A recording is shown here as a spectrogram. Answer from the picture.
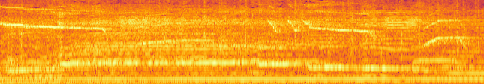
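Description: A live rock band playing electric guitars, with a steady low drone held throughout, sustained notes over it, and high notes that slide downward in pitch.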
